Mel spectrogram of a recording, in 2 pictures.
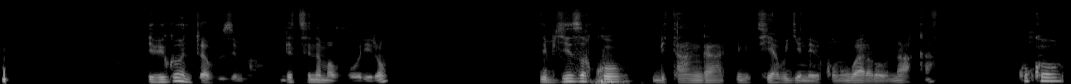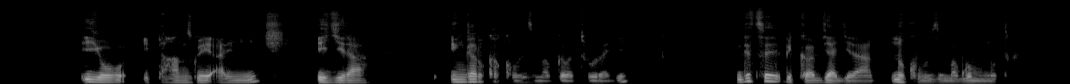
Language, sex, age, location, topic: Kinyarwanda, male, 18-24, Nyagatare, health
